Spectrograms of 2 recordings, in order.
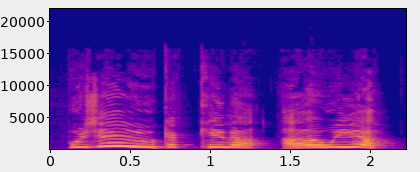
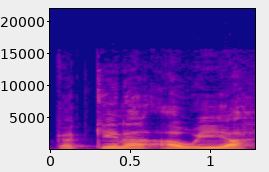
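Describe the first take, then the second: First: Much higher, louder puppet voice; high puppet greeting. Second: Said in the usual way. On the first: Pretend. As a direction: greet everyone as a squeaky puppet.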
